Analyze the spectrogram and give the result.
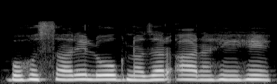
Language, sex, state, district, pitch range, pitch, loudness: Hindi, female, Madhya Pradesh, Bhopal, 210-220 Hz, 215 Hz, -12 LUFS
